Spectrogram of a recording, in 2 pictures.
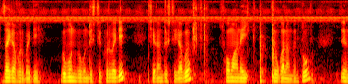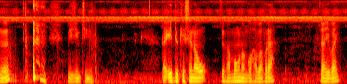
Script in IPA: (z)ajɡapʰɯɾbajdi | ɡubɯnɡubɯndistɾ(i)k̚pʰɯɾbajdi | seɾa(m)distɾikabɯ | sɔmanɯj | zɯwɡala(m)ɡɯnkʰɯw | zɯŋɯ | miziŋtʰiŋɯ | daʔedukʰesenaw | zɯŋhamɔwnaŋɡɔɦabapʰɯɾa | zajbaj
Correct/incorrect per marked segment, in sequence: correct, correct, incorrect, incorrect

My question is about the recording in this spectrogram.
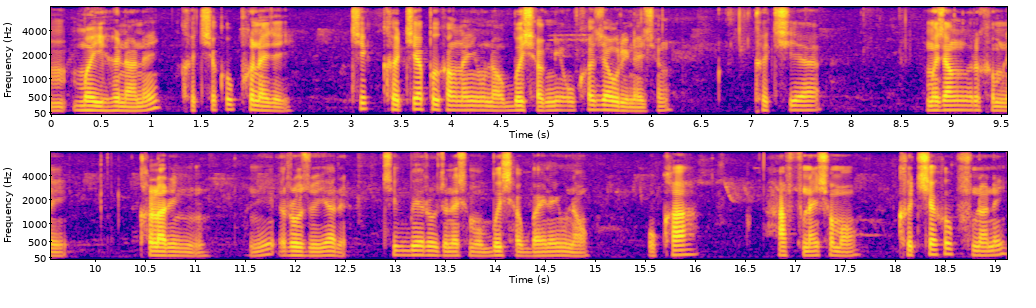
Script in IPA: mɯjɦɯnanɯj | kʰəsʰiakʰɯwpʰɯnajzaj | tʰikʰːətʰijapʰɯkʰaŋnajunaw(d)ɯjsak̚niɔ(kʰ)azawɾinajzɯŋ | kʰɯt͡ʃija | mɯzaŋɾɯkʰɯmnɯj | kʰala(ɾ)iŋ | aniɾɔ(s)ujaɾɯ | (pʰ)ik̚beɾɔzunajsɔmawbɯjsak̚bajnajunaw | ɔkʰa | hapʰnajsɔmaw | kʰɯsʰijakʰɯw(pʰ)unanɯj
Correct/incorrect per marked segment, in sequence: incorrect, correct, correct, incorrect, incorrect, correct

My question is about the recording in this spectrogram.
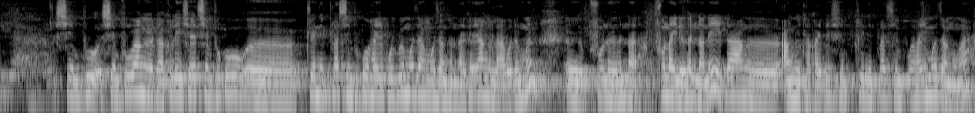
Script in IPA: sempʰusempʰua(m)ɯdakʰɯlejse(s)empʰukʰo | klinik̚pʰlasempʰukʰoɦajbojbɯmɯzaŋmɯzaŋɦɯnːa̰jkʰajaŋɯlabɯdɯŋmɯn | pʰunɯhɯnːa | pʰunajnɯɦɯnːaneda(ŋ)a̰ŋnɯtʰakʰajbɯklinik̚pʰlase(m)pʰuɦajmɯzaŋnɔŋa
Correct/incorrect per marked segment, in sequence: incorrect, correct, correct, correct

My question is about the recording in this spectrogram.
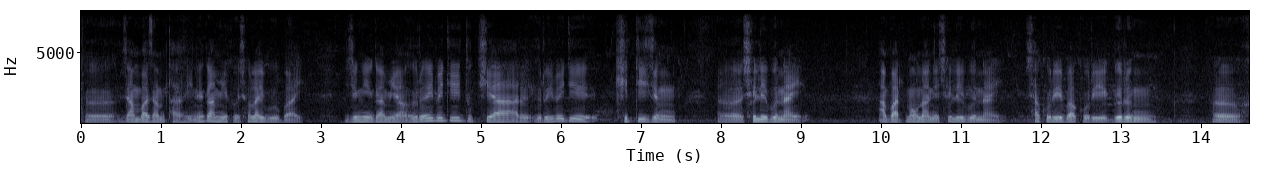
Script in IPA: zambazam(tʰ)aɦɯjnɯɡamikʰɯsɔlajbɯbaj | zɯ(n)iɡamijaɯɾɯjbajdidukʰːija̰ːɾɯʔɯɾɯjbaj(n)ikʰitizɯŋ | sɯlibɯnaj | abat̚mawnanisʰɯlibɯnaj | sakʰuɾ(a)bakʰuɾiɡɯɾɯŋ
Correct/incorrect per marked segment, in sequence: correct, incorrect, incorrect, incorrect

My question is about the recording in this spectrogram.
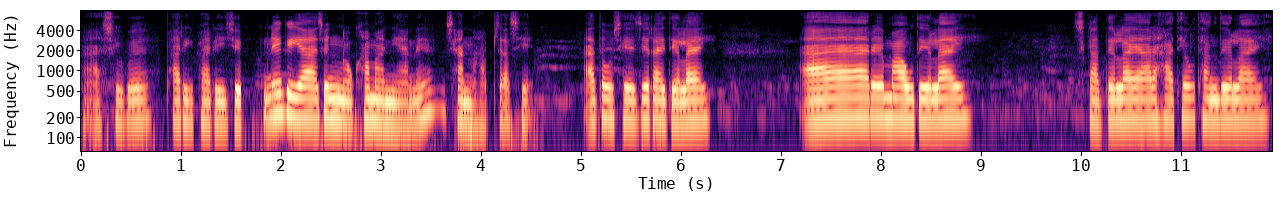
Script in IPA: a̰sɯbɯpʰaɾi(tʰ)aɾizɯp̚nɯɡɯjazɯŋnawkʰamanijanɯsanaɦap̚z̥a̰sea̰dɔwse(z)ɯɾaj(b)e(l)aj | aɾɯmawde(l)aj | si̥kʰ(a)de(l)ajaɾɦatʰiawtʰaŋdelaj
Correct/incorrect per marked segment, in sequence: incorrect, correct, incorrect, correct, correct, correct, correct

